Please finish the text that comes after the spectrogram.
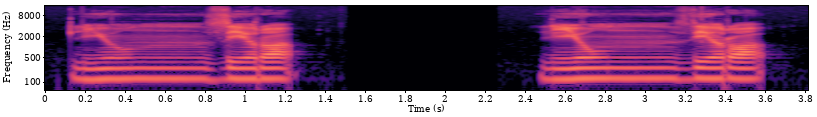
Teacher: liyunziro deganda yengilroq bo'ladi liyun degan bir yog'on tovish berilmaydi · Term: yumshoq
